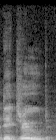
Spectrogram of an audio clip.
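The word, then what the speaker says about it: Olivia DeJonge: kid oh my gosh then you got Olivia De Jude that's playing and that's spelled D EJ o n g that's playing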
